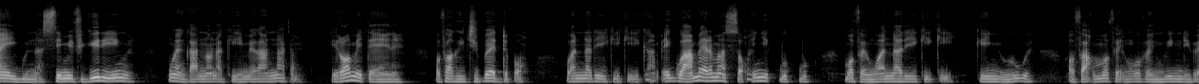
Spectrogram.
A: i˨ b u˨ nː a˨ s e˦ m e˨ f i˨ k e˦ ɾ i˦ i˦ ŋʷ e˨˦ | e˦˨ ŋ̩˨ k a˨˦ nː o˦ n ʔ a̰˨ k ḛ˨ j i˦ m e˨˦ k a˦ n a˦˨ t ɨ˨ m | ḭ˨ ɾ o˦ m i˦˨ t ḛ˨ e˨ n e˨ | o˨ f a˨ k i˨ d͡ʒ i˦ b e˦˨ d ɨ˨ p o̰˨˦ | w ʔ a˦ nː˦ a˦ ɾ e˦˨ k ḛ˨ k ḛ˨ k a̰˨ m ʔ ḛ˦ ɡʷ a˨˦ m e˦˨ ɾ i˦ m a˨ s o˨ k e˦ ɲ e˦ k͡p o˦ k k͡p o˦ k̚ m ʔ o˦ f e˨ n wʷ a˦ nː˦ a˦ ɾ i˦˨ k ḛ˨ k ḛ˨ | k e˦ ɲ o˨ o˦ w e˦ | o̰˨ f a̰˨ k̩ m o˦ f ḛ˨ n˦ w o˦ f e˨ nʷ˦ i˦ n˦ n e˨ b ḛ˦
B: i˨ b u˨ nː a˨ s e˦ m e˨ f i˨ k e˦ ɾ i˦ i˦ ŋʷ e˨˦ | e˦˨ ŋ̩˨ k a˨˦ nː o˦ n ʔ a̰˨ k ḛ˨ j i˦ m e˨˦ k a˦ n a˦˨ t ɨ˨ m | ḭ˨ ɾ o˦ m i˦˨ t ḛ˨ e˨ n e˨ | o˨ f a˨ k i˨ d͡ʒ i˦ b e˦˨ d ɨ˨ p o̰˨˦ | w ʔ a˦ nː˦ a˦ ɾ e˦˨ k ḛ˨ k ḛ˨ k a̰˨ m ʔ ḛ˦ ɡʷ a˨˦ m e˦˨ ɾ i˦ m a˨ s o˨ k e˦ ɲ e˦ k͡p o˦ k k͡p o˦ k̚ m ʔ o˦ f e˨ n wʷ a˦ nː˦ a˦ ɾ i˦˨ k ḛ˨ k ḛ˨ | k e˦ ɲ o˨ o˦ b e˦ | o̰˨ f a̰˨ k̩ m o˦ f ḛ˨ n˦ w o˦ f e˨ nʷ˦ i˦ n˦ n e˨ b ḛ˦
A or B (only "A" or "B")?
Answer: A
